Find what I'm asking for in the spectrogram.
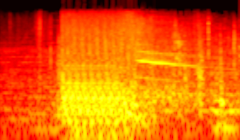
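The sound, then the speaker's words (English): Gunfire as a gunman shoots at two men moving through woods: a loud, sustained volley of rapid shots erupts after a quiet lead-in and keeps hammering on to the end. “A gunman fires at them.”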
